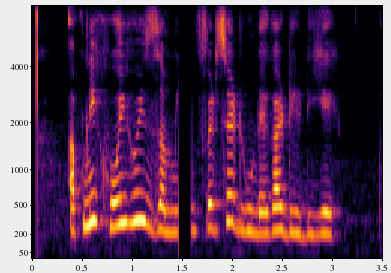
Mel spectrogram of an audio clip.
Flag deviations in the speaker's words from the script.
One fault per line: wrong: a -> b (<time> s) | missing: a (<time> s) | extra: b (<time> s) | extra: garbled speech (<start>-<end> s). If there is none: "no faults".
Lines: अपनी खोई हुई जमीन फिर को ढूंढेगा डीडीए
wrong: को -> से (1.8 s)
